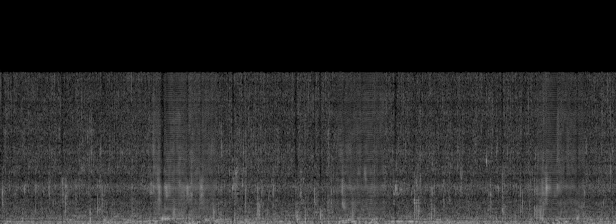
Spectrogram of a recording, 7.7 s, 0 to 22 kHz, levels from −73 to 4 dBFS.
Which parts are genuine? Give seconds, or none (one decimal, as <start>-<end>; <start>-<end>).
0.0-1.9; 2.7-4.2; 4.8-6.7; 7.3-7.7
